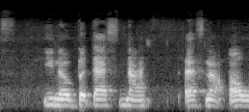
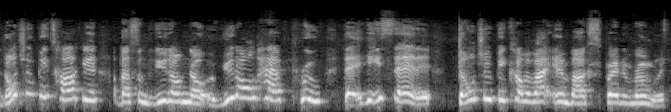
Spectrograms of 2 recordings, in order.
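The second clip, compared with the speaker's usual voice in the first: higher-pitched, indignant telling-off; standing up for herself; 6 semitones higher than usual. Retold or imitated. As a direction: retell putting a gossip in their place. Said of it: "standing up for myself".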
